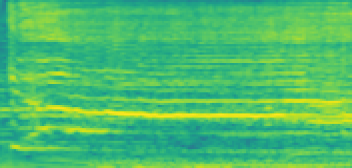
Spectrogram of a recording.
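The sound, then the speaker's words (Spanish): A man weeps in intense grief: a loud, sustained, quavering wail held almost unbroken from start to end, with no clear pauses for breath. “Ya no puede contener el llanto por más tiempo. Las lágrimas se deslizan, caen y estallan del intenso dolor.”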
